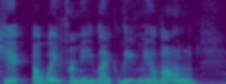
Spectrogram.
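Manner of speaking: plain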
